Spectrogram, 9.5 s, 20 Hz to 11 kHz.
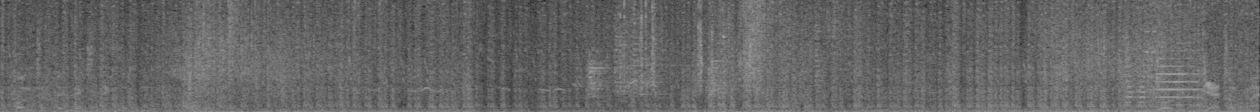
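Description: Quad cannon firing in Command & Conquer Generals: Zero Hour during a 1 vs 7 match, a dense, continuous rattle of rapid gunfire with rumbling battle noise that stays loud throughout.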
